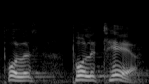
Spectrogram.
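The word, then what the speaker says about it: πολιτεία: And then there is a word that comes even further that is pronounced politea.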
